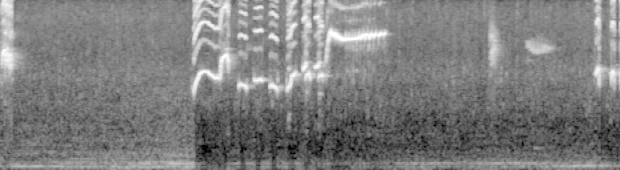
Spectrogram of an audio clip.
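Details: Orange-headed thrush song used as tutor material for training competition birds: after a low hum, a two-second run of rapid, varied whistled notes, some sharply rising and high, ending in a thin upslurred whistle, then quieter chirps.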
